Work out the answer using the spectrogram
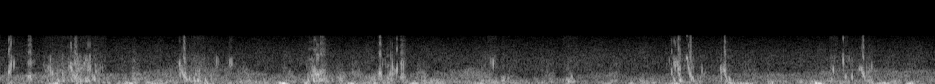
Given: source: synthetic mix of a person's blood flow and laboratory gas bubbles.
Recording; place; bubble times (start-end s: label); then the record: Doppler ultrasound of blood flow; subclavian vein
0.04-0.36 s: bubbles
0.42-1.06 s: bubbles
1.31-1.41 s: bubbles
1.77-2.19 s: bubbles
2.28-2.34 s: bubbles
3.04-3.46 s: bubbles
3.70-4.08 s: bubbles
4.87-4.97 s: bubbles
5.00-5.10 s: bubbles
5.62-5.78 s: bubbles
6.66-7.06 s: bubbles
7.17-7.33 s: bubbles
8.29-8.38 s: bubbles
8.41-8.76 s: bubbles
From the record:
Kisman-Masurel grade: 232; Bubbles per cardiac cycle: several, 3 to 8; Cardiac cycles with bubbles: 50 to 99%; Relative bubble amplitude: moderate (0.250 to 0.450); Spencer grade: 3 (all of the cardiac periods contain showers or single bubble signals, but not dominating or overriding the cardiac motion signals); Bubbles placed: anywhere in the cardiac cycle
